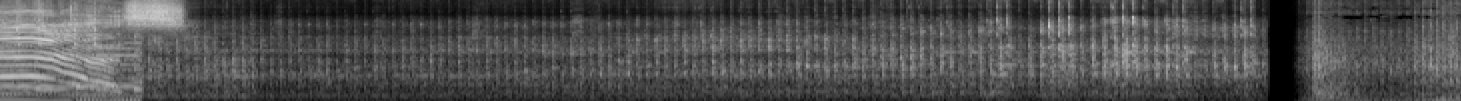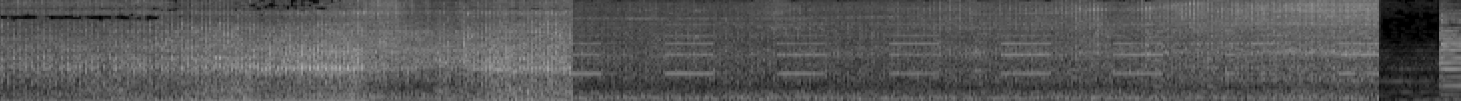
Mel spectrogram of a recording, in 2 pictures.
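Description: A low vehicle engine rumble, then a steady engine drone with a regular beeping like a truck's reversing alarm, repeating evenly through the last few seconds. It is most likely an added sound effect for the toy vehicles.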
